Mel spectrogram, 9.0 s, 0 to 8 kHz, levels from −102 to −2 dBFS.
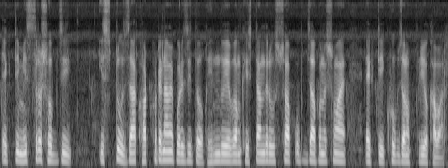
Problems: none marked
